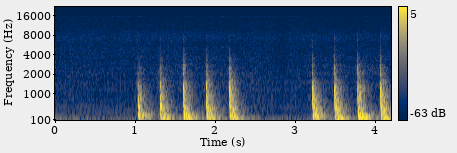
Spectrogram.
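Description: Knocking on a door from a cartoon soundtrack heard through a TV's speakers: two runs of five even knocks, about three a second, one about a second in and one near the end. It is not the club's secret password knock.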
